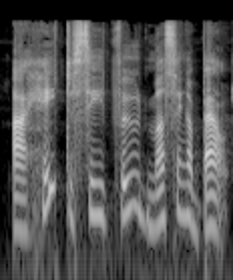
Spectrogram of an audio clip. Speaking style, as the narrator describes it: she grumbled

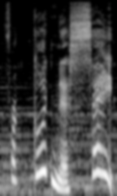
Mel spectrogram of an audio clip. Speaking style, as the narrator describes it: exclaimed

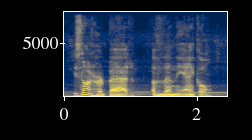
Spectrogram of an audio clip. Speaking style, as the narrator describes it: Jason said

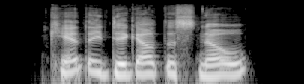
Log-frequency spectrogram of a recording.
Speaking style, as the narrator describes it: cried Wynne

